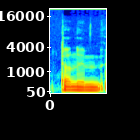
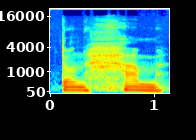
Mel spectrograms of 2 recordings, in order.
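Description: First: The H in the middle is silent. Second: The H in the middle is pronounced. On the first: The speaker calls it right. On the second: The speaker calls it wrong. "Don't pronounce the H"

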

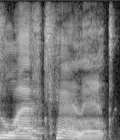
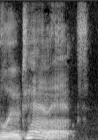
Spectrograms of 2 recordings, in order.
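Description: First: It is said with a British pronunciation. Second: It is said with an American pronunciation. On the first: The speaker calls it wrong. "a culture that says lieutenant" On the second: The speaker calls it right. "instead of lieutenant"

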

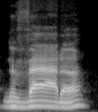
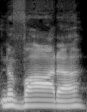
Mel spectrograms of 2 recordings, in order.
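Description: First: The stressed vowel sounds like the a in bad. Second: The stressed vowel sounds like the a in father. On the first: The speaker calls it right. "you're welcome" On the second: The speaker calls it wrong. "Not Nevada, For those of you who are saying it wrong"

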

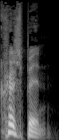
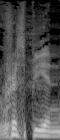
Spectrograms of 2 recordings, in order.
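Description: First: The name is said with two syllables. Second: The name is said with three syllables. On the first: The speaker calls it right. "no, it's Crispin" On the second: The speaker calls it wrong. "he mispronounced St. Crispin on purpose"

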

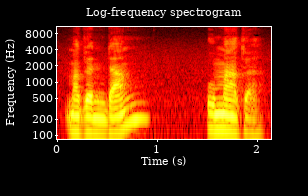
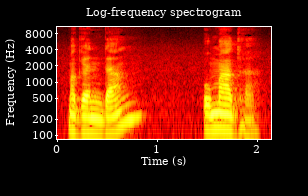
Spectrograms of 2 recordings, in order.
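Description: No difference in how they are said.

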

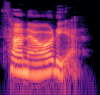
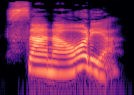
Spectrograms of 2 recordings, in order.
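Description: First: Spain accent, starts with a th sound. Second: Latin American accent, starts with an s sound.

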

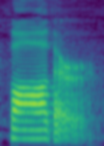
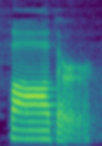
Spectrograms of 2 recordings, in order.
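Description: Both takes have the same delivery.

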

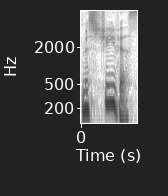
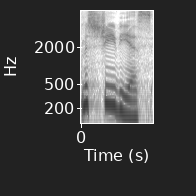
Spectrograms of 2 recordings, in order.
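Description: First: No extra 'ee' sound comes before the ending. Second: An extra 'ee' sound comes before the ending. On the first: The speaker calls it right. "it's mischievous" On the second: The speaker calls it wrong. "a tendency to want to put that extra E sound in it. So it's not mischievous"

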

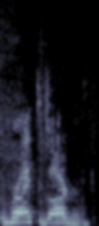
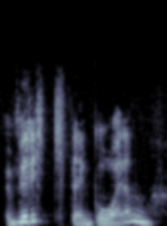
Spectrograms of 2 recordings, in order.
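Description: First: The name is said with simplified English-like sounds. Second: The name is said with full native Norwegian sounds.

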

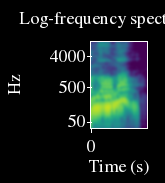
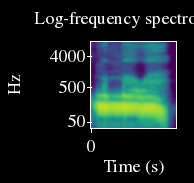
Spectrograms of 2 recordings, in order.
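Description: First: The name is said like the museum MoMA. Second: The name is said as Mo-mo-a. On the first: The speaker calls it wrong. "It's not the Museum of Modern Art. It's not MoMA" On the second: The speaker calls it right. "it's Momoa"

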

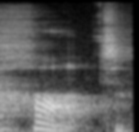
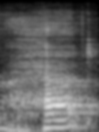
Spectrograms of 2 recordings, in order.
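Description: First: The vowel is back, as in 'cot'. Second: The vowel is front, as in 'cat'. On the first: The speaker calls it wrong. "not hot" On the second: The speaker calls it right. "Hat shopping is how you pronounce that word"

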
